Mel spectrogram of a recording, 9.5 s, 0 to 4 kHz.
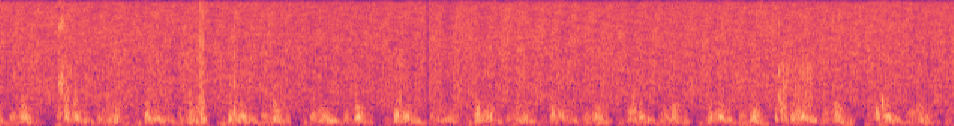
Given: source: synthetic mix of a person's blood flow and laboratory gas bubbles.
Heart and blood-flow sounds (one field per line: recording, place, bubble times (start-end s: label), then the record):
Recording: Doppler ultrasound of blood flow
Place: precordium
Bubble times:
0.57-0.80 s: bubbles
1.94-2.08 s: bubbles
2.31-2.38 s: bubbles
3.97-4.04 s: bubbles
4.87-4.95 s: bubbles
6.31-6.38 s: bubbles
7.72-8.14 s: bubbles
8.78-8.87 s: bubbles
From the record:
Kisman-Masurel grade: 122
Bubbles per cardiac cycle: 1 to 2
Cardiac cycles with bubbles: 10 to 50%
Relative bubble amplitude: moderate (0.250 to 0.450)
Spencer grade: 2 (many but less than half of the cardiac periods contain bubble signals, singularly or in groups)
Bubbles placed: anywhere in the cardiac cycle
